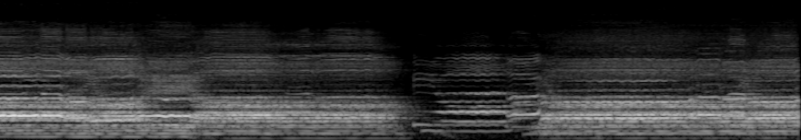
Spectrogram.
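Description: Swiss men's yodel choir singing a Jodellied a cappella in close harmony, holding long sustained chords. About five seconds in, the full choir drops away briefly to a few voices, then the whole choir comes back in.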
